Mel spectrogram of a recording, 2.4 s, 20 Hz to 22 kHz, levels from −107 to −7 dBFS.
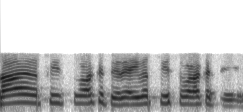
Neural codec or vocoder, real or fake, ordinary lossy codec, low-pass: none; real; none; 3.6 kHz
